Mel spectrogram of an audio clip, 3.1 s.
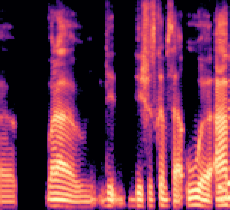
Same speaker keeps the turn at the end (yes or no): yes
